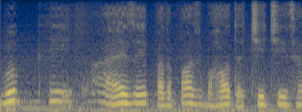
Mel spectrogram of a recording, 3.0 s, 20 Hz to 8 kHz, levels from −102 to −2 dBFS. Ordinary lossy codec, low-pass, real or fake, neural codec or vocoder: none; none; fake; codec, 16 kHz, 0.4 kbps, LongCat-Audio-Codec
